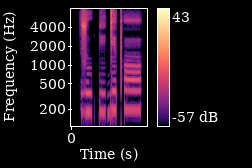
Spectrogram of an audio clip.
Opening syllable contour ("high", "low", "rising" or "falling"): low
